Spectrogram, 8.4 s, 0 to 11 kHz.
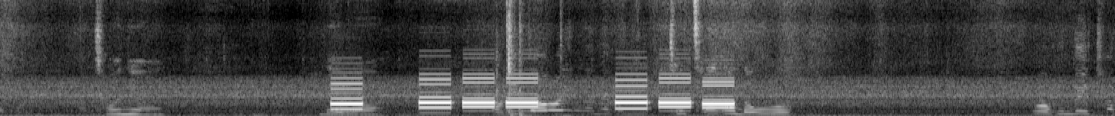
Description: DTMF, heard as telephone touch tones, dialled by machine, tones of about 240 ms, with hum and the noise inside a car. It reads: 1 800 507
